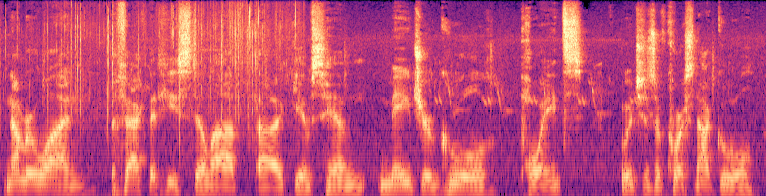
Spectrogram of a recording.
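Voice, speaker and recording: Speaking slowly in a mid-range voice, this man narrates a casual tabletop actual-play session as game master, walking through rules and scenes in a relaxed, chatty way. The audio is poor, with slight background noise.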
